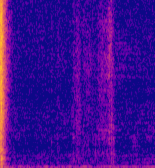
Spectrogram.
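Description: A sharp click right at the start, then faint rustling as the cardboard lid of a trading-card hobby box, its seal cut with a razor blade, is lifted off, over a low steady hum.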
